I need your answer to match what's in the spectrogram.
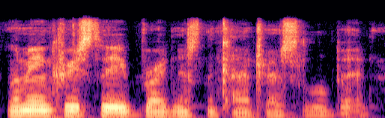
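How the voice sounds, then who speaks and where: A man's voice: mid-range voice, steady tone, quick pace, warm tone, slight background noise. A man in his sixties giving a lecture that walks listeners through a dental case. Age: 60s. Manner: explanatory, walks through images step by step.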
